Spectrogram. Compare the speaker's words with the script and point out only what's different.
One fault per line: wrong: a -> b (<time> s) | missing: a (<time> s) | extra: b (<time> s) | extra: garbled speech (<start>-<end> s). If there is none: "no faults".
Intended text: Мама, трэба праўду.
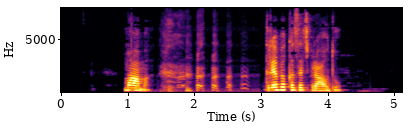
extra: казаць (3.5 s)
